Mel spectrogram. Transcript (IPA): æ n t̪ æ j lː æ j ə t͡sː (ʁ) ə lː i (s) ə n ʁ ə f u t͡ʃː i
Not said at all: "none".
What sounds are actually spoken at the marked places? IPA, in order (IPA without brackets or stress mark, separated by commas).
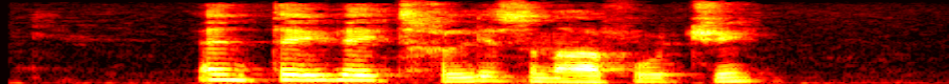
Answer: χ, s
